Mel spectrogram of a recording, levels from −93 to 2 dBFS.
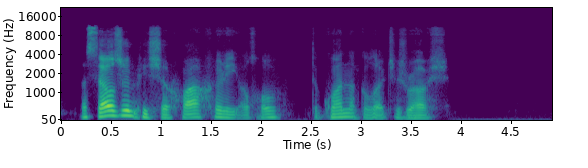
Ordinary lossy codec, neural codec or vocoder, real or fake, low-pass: Opus, 32 kbps; codec, 16 kHz in and 24 kHz out, 0.4 kbps, LongCat-Audio-Codec, four codebook decoder; fake; 10.8 kHz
